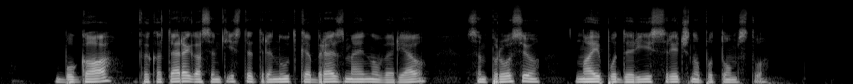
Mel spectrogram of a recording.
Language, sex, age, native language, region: Slovenian, male, 12-17, Slovenian, Drava region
